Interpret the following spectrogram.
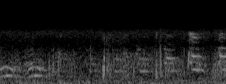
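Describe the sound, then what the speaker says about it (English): Turkeys gobbling in rapid, bubbling bursts, with a few fowl clucks mixed in, moderately close in an outdoor setting. "We've got turkeys here"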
